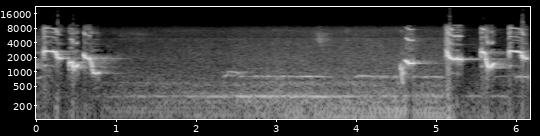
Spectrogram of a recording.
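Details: Straw-headed bulbul in active gacor singing called ngeropel. Quick, looping whistles give way to a soft, steady hum of low notes before sharp, loud whistled phrases resume.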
